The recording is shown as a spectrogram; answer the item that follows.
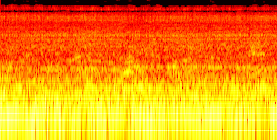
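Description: Bass-heavy electronic dance music played loud over a club sound system and picked up by a phone microphone: a steady deep bass tone runs under a dense wash of higher sound.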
